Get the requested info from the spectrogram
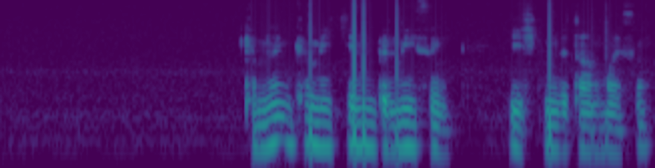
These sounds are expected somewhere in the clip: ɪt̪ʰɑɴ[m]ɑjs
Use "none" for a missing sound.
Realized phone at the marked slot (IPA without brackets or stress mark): m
